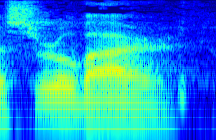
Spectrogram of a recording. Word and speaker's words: sarovar: A sarovar, as Maharaj likes to say. Our Western tongues butcher all the nice Brijbhasa words. It's sarovar. It's a short A.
